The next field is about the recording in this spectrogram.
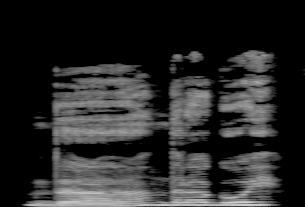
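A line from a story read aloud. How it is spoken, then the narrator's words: Languid young woman. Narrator (Russian): томным голосом ответила девушка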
